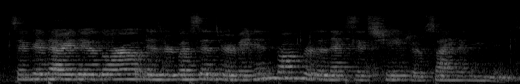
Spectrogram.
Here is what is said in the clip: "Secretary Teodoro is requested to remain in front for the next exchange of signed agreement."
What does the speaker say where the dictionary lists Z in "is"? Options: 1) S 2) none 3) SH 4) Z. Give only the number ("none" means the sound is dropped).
4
